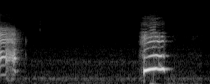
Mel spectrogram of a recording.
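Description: Two short, high-pitched yips from Lola, a small dog: one quick and sharp, then a slightly longer, tonal yelp about a second later, with quiet between them and no talking.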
